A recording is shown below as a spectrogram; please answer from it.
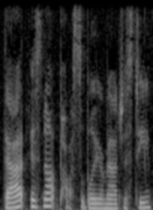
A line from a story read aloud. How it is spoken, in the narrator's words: he said quietly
